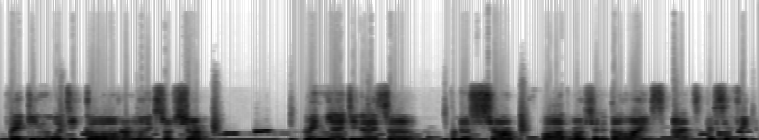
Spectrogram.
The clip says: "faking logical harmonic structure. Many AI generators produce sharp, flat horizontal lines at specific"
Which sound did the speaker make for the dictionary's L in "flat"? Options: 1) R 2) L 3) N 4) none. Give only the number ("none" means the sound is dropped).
4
